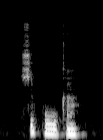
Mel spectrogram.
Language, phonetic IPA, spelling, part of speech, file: Polish, [ʃɨˈpuwka], szypułka, noun, LL-Q809 (pol)-szypułka.wav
